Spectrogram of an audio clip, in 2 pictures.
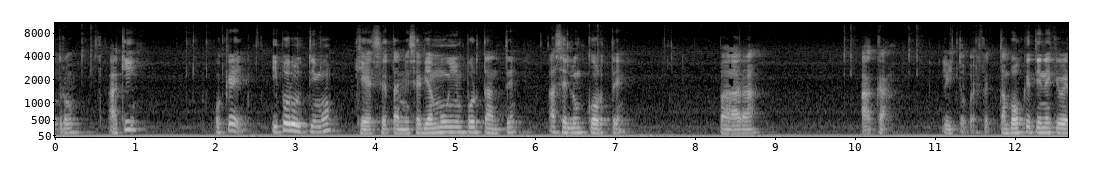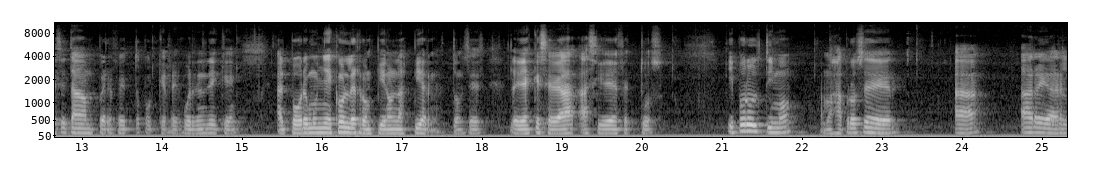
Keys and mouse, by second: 0.9 Tab, 1.6 shift+click, 1.9 click, 2.8 Tab, 3.0 middle click, 3.7 middle click, 6.2 ctrl+r, 9.9 click, 10.4 Tab, 10.7 click, 11.3 middle click, 12.5-12.9 middle drag, 13.3-13.9 middle drag, 14.5-14.9 middle drag, 20.1-20.4 shift+middle drag, 21.1-21.6 middle drag, 22.2 shift+middle click.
